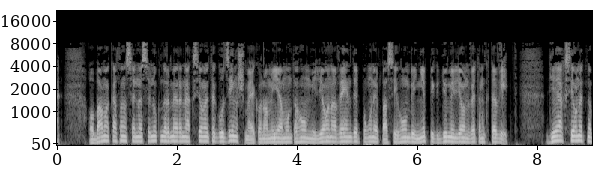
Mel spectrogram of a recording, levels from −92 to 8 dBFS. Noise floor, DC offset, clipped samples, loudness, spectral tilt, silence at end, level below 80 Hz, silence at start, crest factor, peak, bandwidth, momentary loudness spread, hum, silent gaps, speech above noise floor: -42 dBFS; under 0.1%; under 0.1%; -18 LUFS; -6.5 dB/octave; 0 s; -42 dBFS; 0 s; 14 dB; -2 dBFS; 8.8 kHz; 4 LU; none; none; 25 dB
